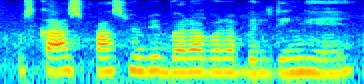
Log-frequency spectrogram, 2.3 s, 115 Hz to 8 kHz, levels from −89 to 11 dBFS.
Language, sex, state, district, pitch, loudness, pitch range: Hindi, female, Arunachal Pradesh, Longding, 215 Hz, -18 LUFS, 210-225 Hz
